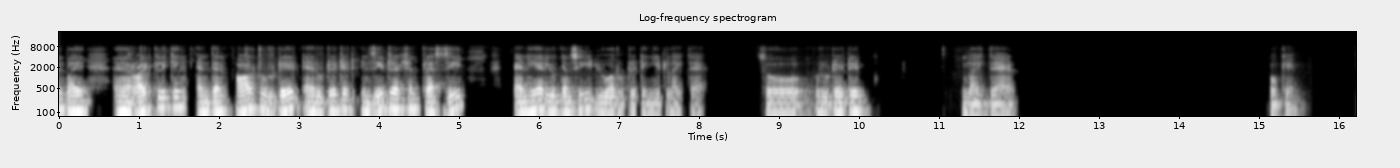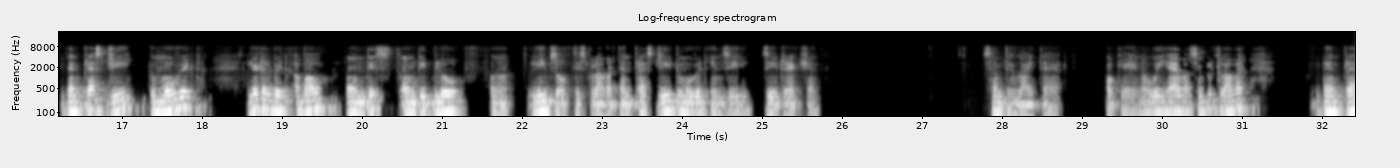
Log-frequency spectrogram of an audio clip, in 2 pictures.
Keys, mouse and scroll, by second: 16.2-18.9 middle drag, 18.9 g, 29.0-30.1 middle drag, 30.1 click, 30.6-32.4 middle drag.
